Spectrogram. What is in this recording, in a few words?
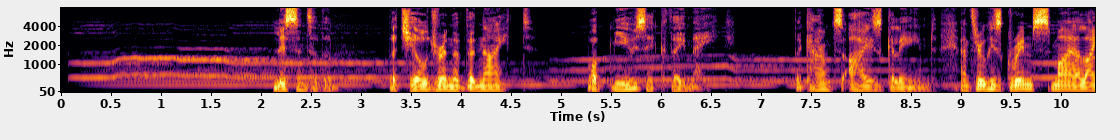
Audiobook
